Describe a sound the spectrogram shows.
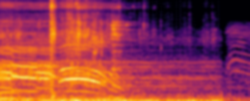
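A woman screams in pain close by.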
